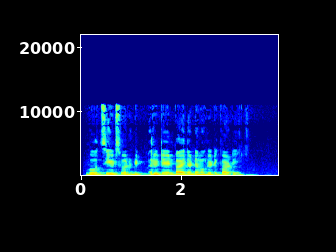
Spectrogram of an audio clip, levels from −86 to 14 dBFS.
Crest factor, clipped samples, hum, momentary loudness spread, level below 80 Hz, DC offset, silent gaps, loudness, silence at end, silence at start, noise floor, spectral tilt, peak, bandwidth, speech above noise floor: 18 dB; under 0.1%; none; 8 LU; -46 dBFS; under 0.1%; none; -23 LUFS; 0.5 s; 0.1 s; -58 dBFS; -5.5 dB/octave; -4 dBFS; 11.5 kHz; 36 dB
